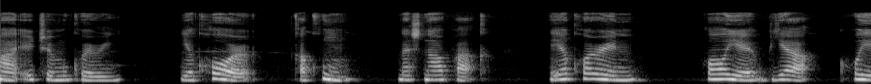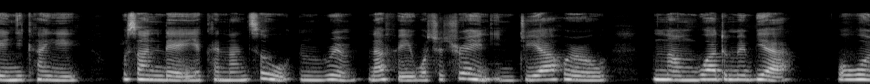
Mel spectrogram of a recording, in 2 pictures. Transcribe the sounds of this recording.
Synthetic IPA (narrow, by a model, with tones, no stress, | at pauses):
ã˨ʔḛ˦t͡ɕᶣɛ˨mũ˦kʰa˨ɾi˦ | jɛ˨kʰɔ˦ɾ | kʰa˨kʰʊ̃˦˨m | na˨ʃɔ˦na˦lpʰa˨k | nã˨jɛ˦kʰɔ˦ɾɪ˦n˦ | hɔ˦jɛ˨bɪ˨a˦˨ | hɔ˦jɛ˨ɲĩ˦kʰã˦jɛ˦ | ʊ˦sã˦n˦dɛ˨jɛ˨kʰa˨nã˨ntʰɪ˦˨m̩˨wɾẽ˦˨mnã˨˦fe˨i˨wɔ˨t͡ɕʰᶣɪ˨t͡ɕʰɾɛ̃˦˨n˨n̩˨dʰi˨a˦hɔ˦ɾʊ˦ | n̩˦nã˨m̩˦bʊ˦a˦dʊ˦mæ̃˦bi˦a˨ | wɔ˦wɔ˦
